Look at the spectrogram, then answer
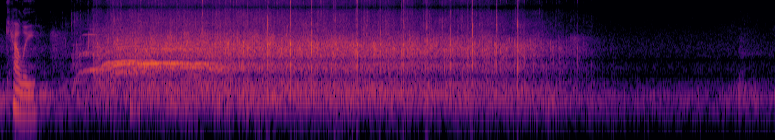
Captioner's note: audience applauding and cheering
